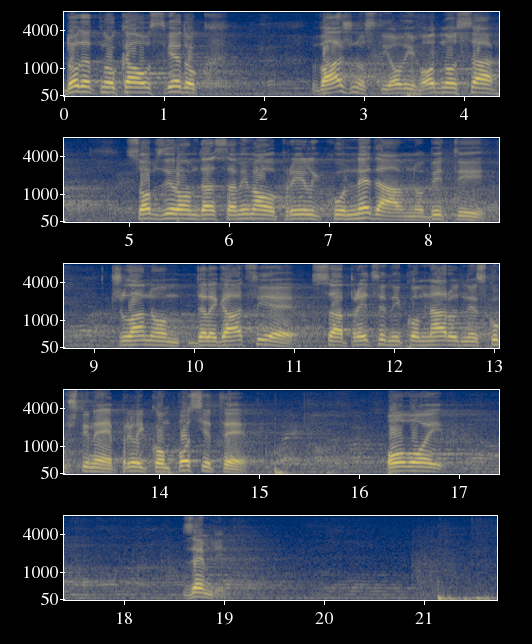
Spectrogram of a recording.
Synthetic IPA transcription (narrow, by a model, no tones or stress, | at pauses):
d̪o̞d̪aːt̪no̞kao̞sʋje̞d̪o̞k | ʋaːʒno̞st̪io̞ʋiːɦo̞d̪no̞sa | so̞bziɾo̞md̪asamimao̞pɾiːlikʰune̞d̪aːʋno̞bit̪i | t͡ʃlano̞md̪e̞le̞ɡaːt̪sije̞ | sapɾe̞ːt̪sje̞d̪niko̞mnaːɾo̞d̪ne̞skupʃt̪ine̞pɾiːliko̞mpo̞sje̞t̪e̞ | o̞ʋo̞j | ze̞mʎḭ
